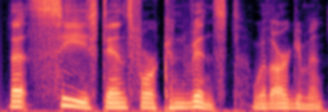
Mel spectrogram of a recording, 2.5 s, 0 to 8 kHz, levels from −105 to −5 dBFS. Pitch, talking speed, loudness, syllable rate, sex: 125 Hz, 170 wpm, -18 LUFS, 4.9 syllables/s, male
